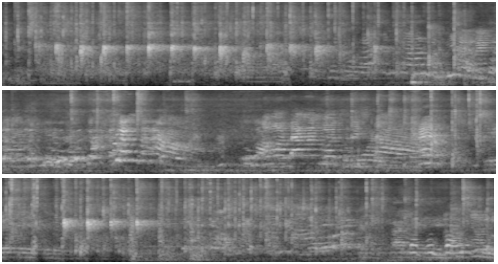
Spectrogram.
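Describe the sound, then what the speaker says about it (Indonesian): Children at a Catholic primary school clap together for a classmate named Bian, a brief ragged burst of hand claps mixed with chatter and kids' voices talking over it in a busy room. "Tepuk tangan buat Bian."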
